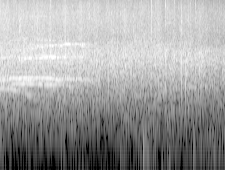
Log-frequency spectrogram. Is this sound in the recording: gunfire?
no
